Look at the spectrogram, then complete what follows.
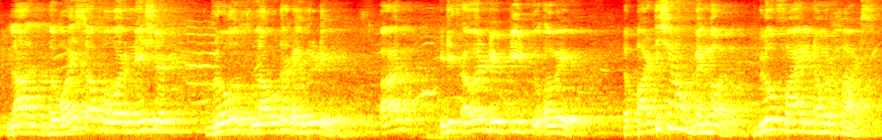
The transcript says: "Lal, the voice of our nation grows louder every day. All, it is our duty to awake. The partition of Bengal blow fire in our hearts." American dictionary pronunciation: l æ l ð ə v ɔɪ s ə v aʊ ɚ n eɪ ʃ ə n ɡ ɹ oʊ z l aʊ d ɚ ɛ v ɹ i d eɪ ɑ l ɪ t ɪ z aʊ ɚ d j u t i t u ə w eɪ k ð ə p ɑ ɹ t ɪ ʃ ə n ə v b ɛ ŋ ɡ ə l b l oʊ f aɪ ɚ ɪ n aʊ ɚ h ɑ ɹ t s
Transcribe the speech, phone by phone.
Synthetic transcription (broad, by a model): l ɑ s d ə v ɔɪ s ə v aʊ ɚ n eɪ ʃ ə n ɡ ɹ oʊ z l aʊ d ɚ ɛ v ɹ i d eɪ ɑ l ɪ t ɪ z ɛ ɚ d j u t i t u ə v eɪ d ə p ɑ ɹ t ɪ ʃ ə n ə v b ɛ ŋ ɡ ə l b l oʊ f aɪ ɚ ɪ n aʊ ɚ h ɑ ɹ t s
